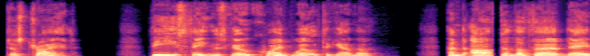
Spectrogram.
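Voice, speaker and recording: Male lecture reader: unhurried delivery, lively melodic swings, measured emphasis on key phrases. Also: fairly high pitch. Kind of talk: read-aloud spiritual lecture.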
